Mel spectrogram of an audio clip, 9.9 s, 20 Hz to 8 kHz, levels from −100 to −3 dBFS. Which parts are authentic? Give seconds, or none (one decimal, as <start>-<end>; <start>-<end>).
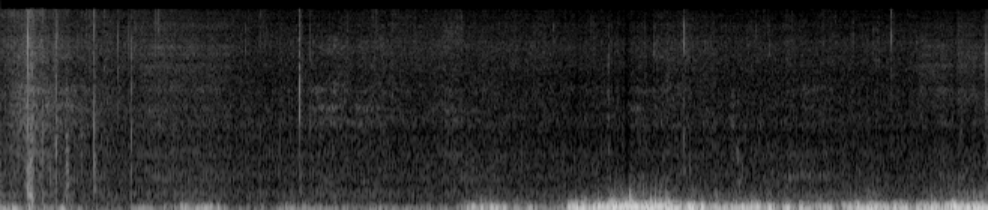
0.0-1.4; 2.3-9.2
